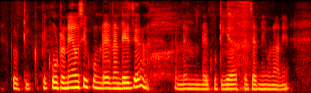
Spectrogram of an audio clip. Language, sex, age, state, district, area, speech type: Dogri, female, 60+, Jammu and Kashmir, Samba, rural, spontaneous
